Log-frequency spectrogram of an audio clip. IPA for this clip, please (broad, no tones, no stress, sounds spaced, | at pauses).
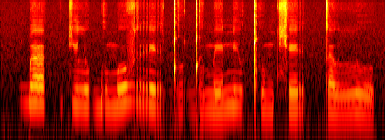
ɡ͡b ɐ | c i l u ɡ͡b u m o v r e r ɡ͡ǃ ɔ ɡ͡ǃ ɐ m e n i u̯ ǃʰ u m t͡ɕʰ e r tː ɐ u̯ lː u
